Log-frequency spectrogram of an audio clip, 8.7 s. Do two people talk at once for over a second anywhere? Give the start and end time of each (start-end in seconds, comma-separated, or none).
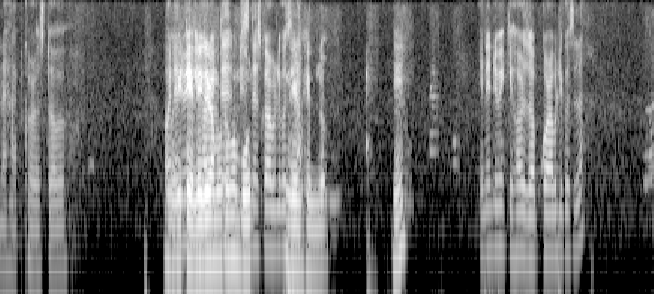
2.3-4.0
